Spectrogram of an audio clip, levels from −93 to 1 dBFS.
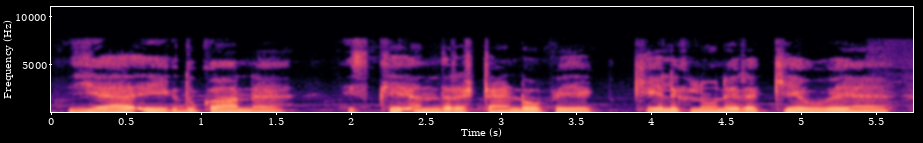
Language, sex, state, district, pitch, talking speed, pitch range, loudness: Hindi, male, Uttar Pradesh, Saharanpur, 170 Hz, 125 wpm, 165-175 Hz, -15 LUFS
